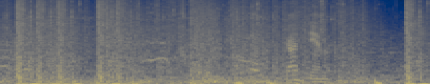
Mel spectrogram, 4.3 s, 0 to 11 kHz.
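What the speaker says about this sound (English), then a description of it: "Who's shooting at me?" Enemy gunfire in Far Cry 2 on hardcore mode, with repeated sharp shots and short bursts crackling throughout under a player's frustrated talk.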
